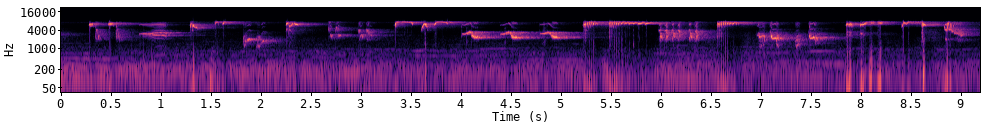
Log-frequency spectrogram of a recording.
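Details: Anis kembang or plontang, the chestnut-capped thrush, singing non-stop: dense runs of high, sharp notes mixed with buzzy slurred phrases dropping to mid pitch, delivered in quick bursts with hardly any gaps.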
